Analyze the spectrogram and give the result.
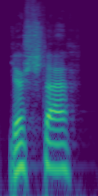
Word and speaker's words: Jørstad: So, as you say, my name is Harald Jørstad. The Norwegian name would be Jørstad to pronounce it.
